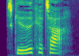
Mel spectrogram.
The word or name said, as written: skedekatar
